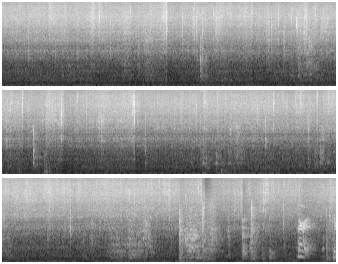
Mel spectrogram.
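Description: Battered pieces of food sizzle steadily in hot oil in a pan, a dense continuous frying hiss with occasional stirring scrapes and pops, close and fairly loud throughout.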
